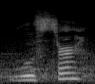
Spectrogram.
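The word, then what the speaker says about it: Worcester: Norton yeah Norton so how do you say that Wooster so however I say it is wrong buddy Lance says that uh it's just like that kind of like rooster but this is the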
